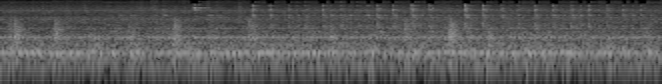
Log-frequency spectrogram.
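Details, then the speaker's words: Old Rockwell Delta drill press before repair: light motor whirr with a quick irregular ticking rattle from the friction-fit chuck wobbling on its shaft; severe chuck runout rattle. "hear that so the run out is awful let's fix it"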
